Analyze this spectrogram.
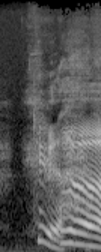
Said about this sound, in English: let's start a yawn chain. Talk about yawning. I'm doing it right now.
